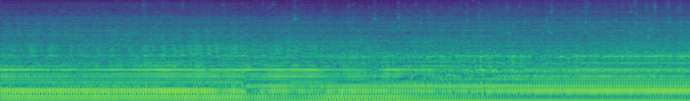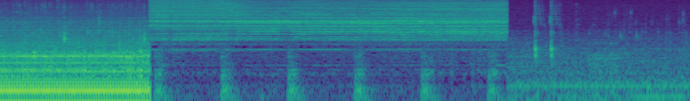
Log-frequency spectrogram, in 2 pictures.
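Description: Espresso machine's pump humming loudly and steadily while a shot runs into the cups. About six seconds in it gives way abruptly to a steam wand hissing with a regular sputter, about three pulses a second, which stops about a second before the end.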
